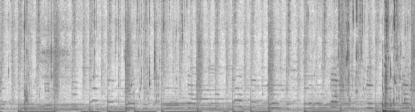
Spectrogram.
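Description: Washed sand is poured from a bucket into a tropical fish pond, making a close, continuous watery pour and trickle with splashy, gurgling bursts and a sharper splash near the end, under a faint background hum.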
